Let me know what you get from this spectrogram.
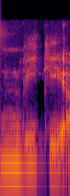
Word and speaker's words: Nweke: Ich hoffe, ich spreche das richtig aus. Das ist ein nigerianischer Name, der sich Nweke schreibt. Und meinen Recherchen nach spricht man es Nwiki aus.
